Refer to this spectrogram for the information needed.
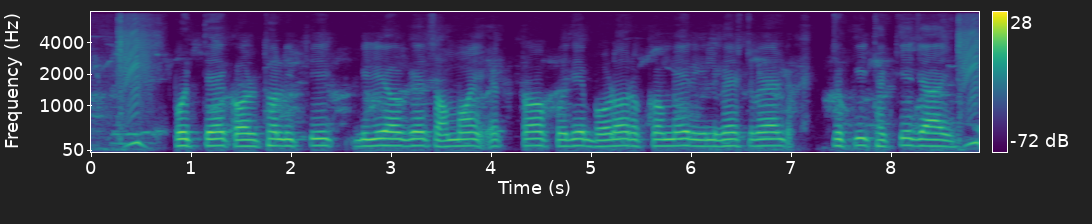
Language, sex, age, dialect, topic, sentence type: Bengali, male, 31-35, Jharkhandi, banking, statement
